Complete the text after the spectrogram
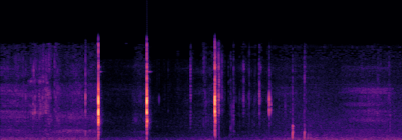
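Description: A rock hammer strikes rock with sharp cracks.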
